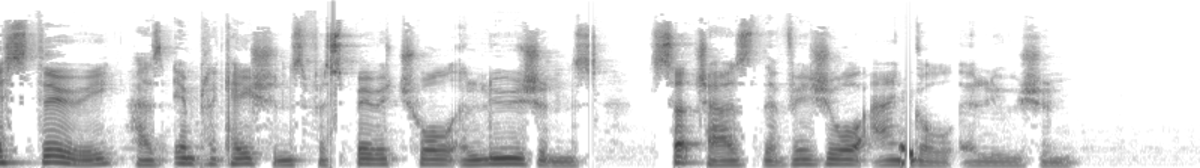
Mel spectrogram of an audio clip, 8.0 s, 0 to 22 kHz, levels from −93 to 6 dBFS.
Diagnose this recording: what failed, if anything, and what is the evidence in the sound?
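Broken MP3 bit reservoir at the codec stage, at 2.18–2.26 s after "theory has implications for", 3.93–4.00 s before "such as the visual", and 6.00–6.09 s after "such as the visual". At each point the speech skips ahead with a chirp, noise burst or short hole lasting roughly three 26.1 ms frames. Likely cause: frames went missing, so the frames that followed looked back into the reservoir and decoded another frame's bytes.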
